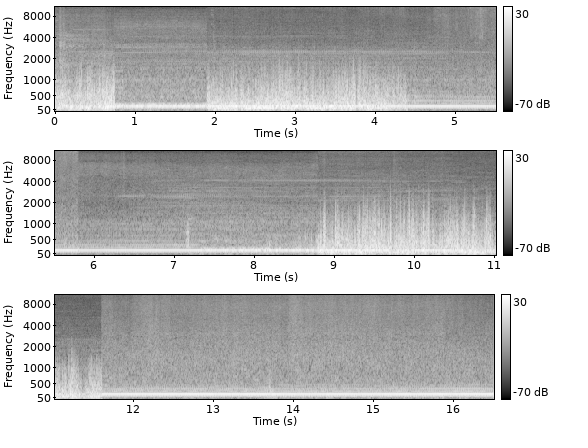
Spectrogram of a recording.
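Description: Outboard motor of a Zodiac inflatable boat running at a steady speed, a steady low hum. Spells of wind rushing on the microphone and water noise come and go, starting and stopping abruptly several times.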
